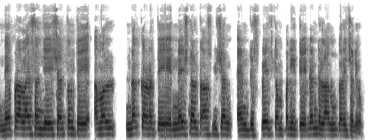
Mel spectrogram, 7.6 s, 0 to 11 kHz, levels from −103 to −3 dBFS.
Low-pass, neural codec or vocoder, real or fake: 9.9 kHz; vocoder, 44.1 kHz, 128 mel bands every 256 samples, BigVGAN v2; fake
